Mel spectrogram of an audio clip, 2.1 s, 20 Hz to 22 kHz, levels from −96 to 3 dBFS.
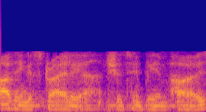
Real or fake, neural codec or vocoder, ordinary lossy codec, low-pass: real; none; AAC, 16 kbps; 7.2 kHz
